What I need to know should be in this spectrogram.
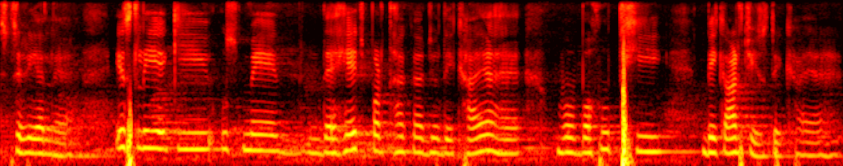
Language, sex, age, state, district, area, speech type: Hindi, female, 45-60, Bihar, Vaishali, urban, spontaneous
